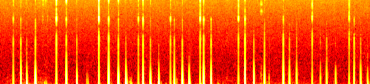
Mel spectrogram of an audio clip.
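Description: Long manicured nails tap and scratch the red plastic screw cap and paper label of a small, apparently filled glass spice or condiment bottle. The result is a quick, uneven run of dozens of short, dry clicks, each with a soft low thump and a faint bright tick, dying away almost instantly. Faint scratching fills the gaps between taps.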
